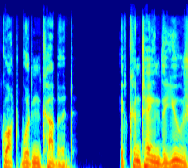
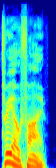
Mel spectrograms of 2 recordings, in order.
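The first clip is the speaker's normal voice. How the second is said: high-pitched, puzzled repeat; surprised echo; 6 semitones higher than usual. A narrator's reading. Reverend taken aback by inspector's question, surprised.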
